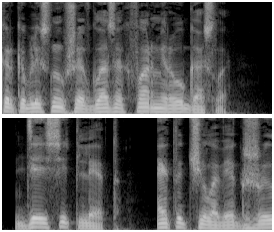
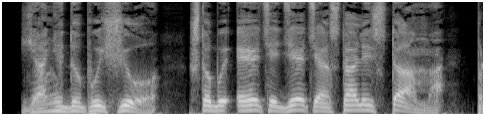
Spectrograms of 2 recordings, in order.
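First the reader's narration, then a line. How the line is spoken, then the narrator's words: Growl. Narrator (Russian): прорычал Мюррей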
